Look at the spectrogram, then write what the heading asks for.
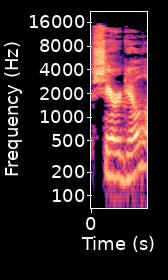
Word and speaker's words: Shargill: is shargill uh my last name is pronounced shargill as if I'm sharing information I I feel like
